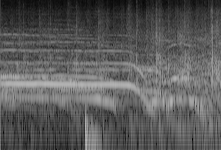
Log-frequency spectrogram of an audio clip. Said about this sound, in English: And on that note. On that note, everyone give a huge round of applause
